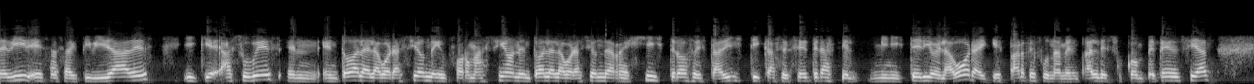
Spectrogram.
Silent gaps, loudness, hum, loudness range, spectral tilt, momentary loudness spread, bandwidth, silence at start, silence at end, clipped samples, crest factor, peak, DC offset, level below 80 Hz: none; -14 LUFS; none; 1 LU; -6 dB/octave; 6 LU; 8.8 kHz; 0 s; 0 s; under 0.1%; 12 dB; -2 dBFS; under 0.1%; -64 dBFS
